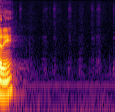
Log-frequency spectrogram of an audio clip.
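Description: Marker pen writing on paper: a few short, faint scratching strokes as numbers are written, over a faint steady hum.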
